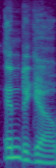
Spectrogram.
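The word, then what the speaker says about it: NDG: awesome they perform as Indigo but it's spelled n DG four letters n DG but pronounced Indigo get it I get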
